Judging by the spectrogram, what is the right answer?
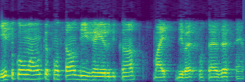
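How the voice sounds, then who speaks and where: With a northeastern Brazilian accent, a man talks at a fairly quick pace in a medium pitch, keeping his loudness very even. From Brazil, Mossoró, Rio Grande do Norte. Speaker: entrepreneur, engineer. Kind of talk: interview.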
